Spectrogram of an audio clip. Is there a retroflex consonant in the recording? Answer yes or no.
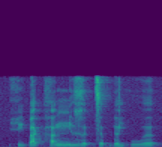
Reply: no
